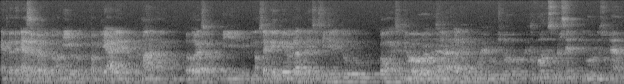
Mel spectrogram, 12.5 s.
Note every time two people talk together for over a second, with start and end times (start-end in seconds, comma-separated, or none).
8.1-9.4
